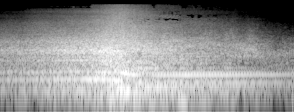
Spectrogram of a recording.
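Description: A single car drives past on a road, its engine hum swelling to a peak as it goes by and then fading steadily away. No one speaks.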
